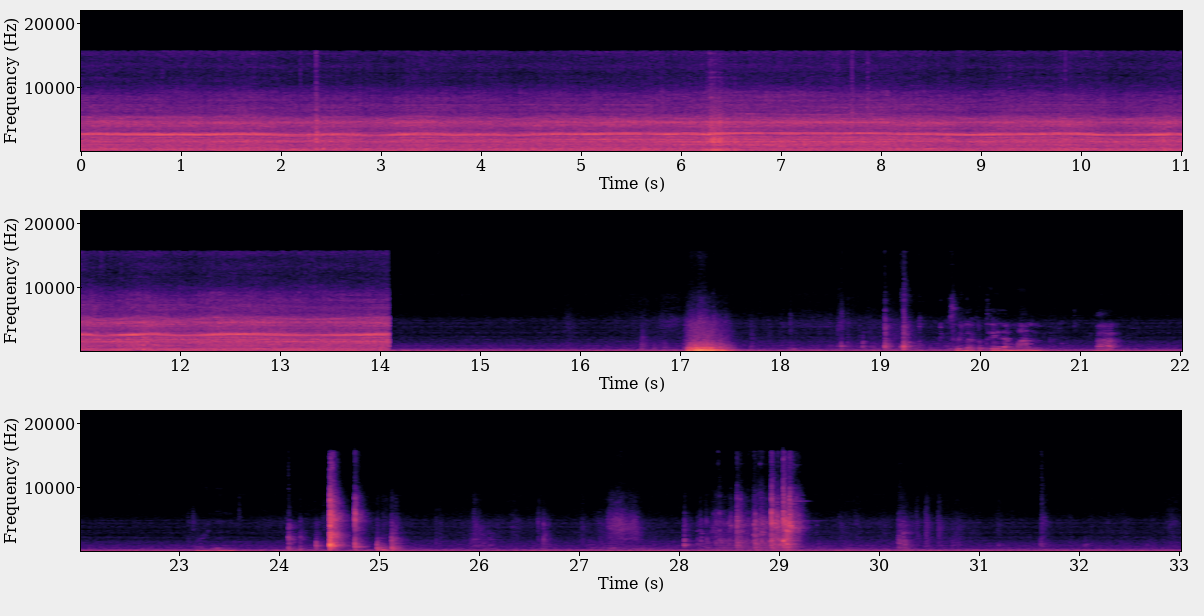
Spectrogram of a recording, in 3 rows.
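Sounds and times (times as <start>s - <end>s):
electric hand mixer whining: 0.0s - 14.1s.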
